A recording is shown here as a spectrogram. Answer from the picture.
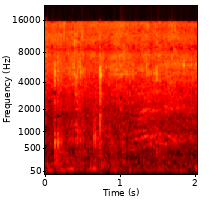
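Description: A spatula stirring and scraping mixed vegetables around a frying pan, with a few short knocks against the pan in the first second, over a faint sizzle of oil frying.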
